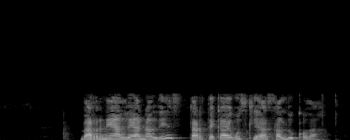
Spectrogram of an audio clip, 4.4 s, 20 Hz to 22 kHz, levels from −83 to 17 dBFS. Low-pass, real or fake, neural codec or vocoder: 7.2 kHz; real; none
